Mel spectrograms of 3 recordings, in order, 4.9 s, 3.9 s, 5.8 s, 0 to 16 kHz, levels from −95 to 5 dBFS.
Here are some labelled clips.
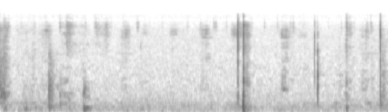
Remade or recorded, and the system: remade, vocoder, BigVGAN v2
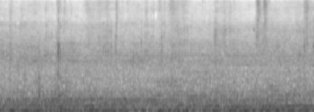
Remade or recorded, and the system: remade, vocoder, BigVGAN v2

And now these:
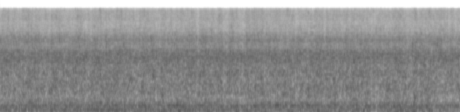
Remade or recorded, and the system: recorded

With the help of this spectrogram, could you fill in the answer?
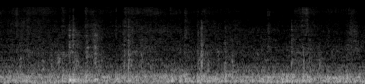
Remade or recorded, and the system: recorded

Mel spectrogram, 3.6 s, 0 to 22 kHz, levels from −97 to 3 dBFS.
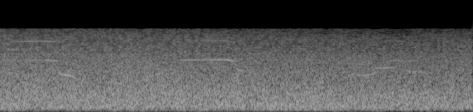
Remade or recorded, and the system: recorded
